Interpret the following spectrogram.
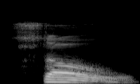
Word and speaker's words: sow: Miren la diferencia las dos primeras es so haciendo una ou so mientras que la tercera es so seca ahí sin ninguna u solamente la o Ok entonces volvamos a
